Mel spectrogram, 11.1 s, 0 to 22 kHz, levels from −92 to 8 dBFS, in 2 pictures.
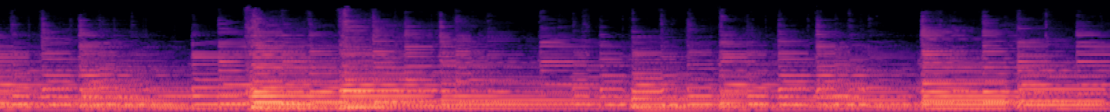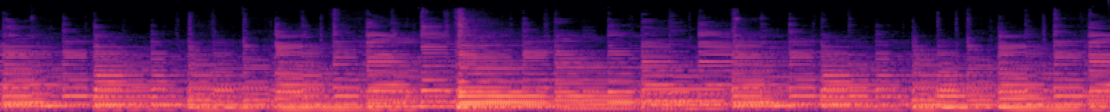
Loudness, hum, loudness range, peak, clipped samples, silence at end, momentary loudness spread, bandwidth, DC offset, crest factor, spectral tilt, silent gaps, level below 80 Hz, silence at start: -20 LUFS; none; 2 LU; 0 dBFS; under 0.1%; 0 s; 7 LU; 12.5 kHz; under 0.1%; 18 dB; -7 dB/octave; none; -58 dBFS; 0 s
